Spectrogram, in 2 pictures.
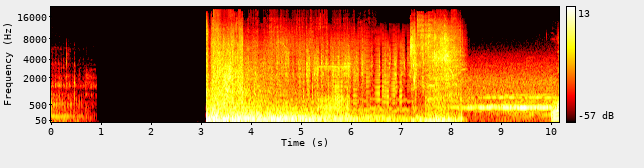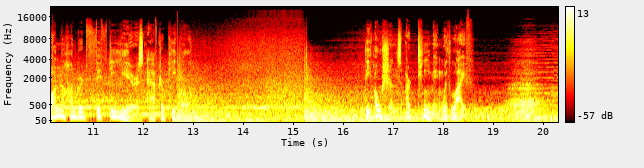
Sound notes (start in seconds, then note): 0.2 growls; 6.3 buzzing and crackling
